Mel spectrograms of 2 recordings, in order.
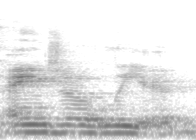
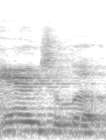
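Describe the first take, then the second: First: The name is said as Angel plus Leah. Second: The name is said as Angela. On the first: The speaker calls it right. "it's really just Angel Leah" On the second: The speaker calls it wrong. "everybody pronounce it differently"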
